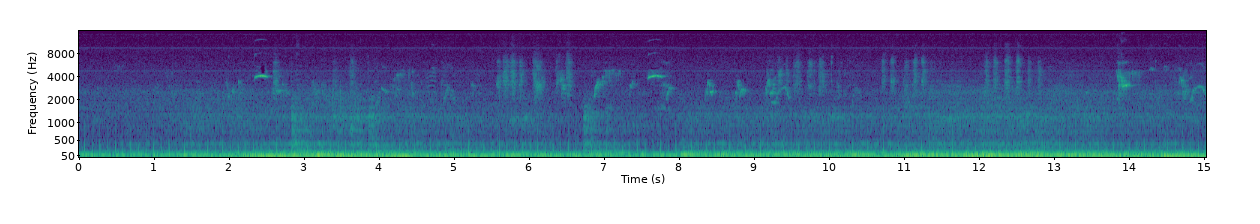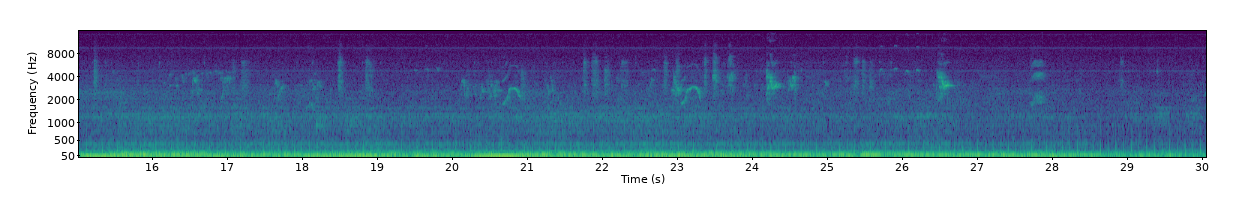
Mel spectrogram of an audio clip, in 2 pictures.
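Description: Canaries giving short chirps and call notes, scattered throughout, over a steady low rumble.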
